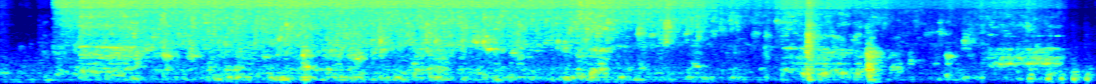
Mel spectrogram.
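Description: A tap runs steadily while a purple carrot is washed under it. The water pours loud and continuous and close, then breaks into splashing and uneven gurgles near the end, with no speech.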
